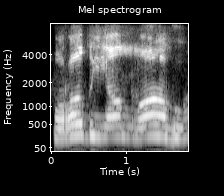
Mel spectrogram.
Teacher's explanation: رضی اللہ، ضاد آپ کا ہیوی رہے گا، ناٹ ردی، دی نہیں ضی. رضی اللہ، لام جلالہ ہیوی کیجیے گا کیونکہ اس سے پہلے فتح ہے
